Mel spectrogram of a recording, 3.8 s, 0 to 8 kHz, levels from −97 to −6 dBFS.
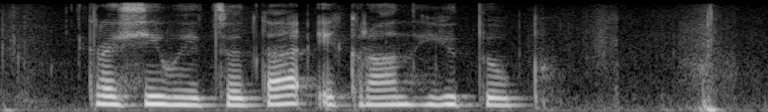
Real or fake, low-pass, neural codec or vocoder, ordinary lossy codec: real; 7.2 kHz; none; none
